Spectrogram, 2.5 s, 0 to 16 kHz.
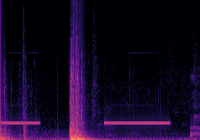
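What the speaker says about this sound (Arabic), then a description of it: "نقفل الباب ثانيه." A Mitsubishi 3000GT car door thumps shut once, a single loud close set between quiet stretches with a faint electronic tone running before and after.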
